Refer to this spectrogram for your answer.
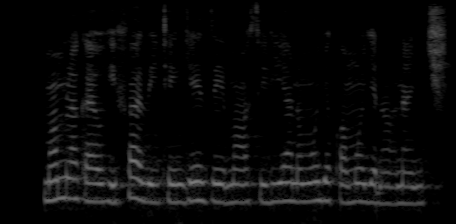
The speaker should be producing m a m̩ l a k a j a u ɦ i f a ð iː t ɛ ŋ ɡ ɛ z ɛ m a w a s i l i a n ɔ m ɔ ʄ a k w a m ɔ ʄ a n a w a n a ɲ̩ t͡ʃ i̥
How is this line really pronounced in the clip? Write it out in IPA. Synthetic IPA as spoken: m a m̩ l a k a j a u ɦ i f a ð iː t ɛ ŋ ɡ ɛ z ɛ m a w a s i l i a n ɔ m ɔ ʄ a k w a m ɔ ʄ a n a w a n a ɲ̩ t͡ʃ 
